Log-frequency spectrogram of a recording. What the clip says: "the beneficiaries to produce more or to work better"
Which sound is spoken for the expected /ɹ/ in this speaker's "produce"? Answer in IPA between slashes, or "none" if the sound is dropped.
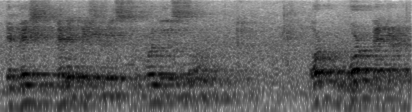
none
